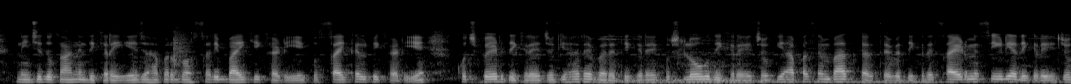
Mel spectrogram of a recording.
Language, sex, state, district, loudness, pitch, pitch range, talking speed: Hindi, male, Bihar, Sitamarhi, -31 LUFS, 110 Hz, 100-120 Hz, 280 wpm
